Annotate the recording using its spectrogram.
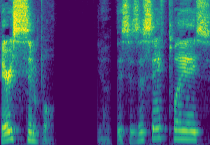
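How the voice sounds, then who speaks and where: A man's fairly high pitch with lively intonation. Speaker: community volunteer trainer. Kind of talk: training video. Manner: fast.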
